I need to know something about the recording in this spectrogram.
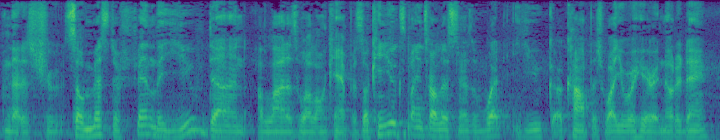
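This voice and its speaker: A man's voice: sits low, quick pace, few pauses, slight background noise. A young man hosting a student talk show, who interviews older guests politely and deferentially. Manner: polite, warm laughter, deferential.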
